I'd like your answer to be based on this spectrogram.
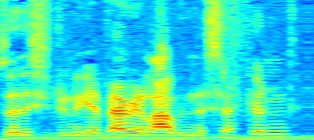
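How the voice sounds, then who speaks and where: A man's voice: on the high side, little pitch movement, racing. A young man hosting a casual football vlog, talking with a lisp and slightly slurred speech from wearing a retainer. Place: outdoors. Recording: outdoor noise, vehicles, passing grass cutter. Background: traffic-like outdoor noise, grass cutter.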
